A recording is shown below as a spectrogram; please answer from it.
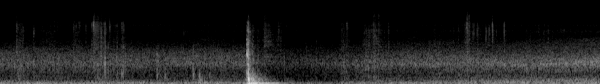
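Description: The aluminum door of a Ford F-350 pickup shutting with one loud thump about two and a half seconds in. Footsteps crunch on gravel around it.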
